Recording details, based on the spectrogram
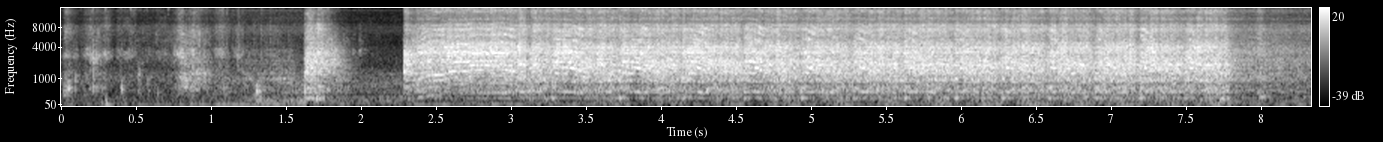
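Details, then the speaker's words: Rover engine (tagged cambelt) that started then suddenly stopped on the M1: the starter spins fast and evenly with a hollow whirr and no compression strokes. The owner suspects the cam belt came off or the tensioner broke. "this that's the sound of no compression which is why when it went with a funny um it cuz it did start and then just suddenly stopped"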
